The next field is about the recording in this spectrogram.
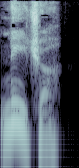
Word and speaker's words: Nietzsche: Philosophy Window, Nietzsche, and the Fire Within. Friedrich Nietzsche, pronounced Nietzsche, was a philosopher with wild ideas and an even wilder mustache.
